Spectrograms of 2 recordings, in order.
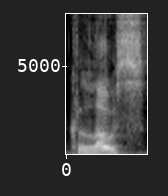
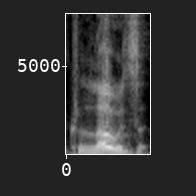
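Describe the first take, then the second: First: Close를 형용사처럼 s 소리로 끝내기; adjective close. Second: Close를 동사처럼 z 소리로 끝내기; verb close. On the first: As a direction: close 끝소리를 스로, 클로스. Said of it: "이렇게 발음을 하고". (형용사 close, 스 발음) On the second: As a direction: close 끝소리를 즈로, 클로즈. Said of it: "이렇게 발음한다는 뜻입니다". (동사 close, 즈 발음) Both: Shown as a demonstration.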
